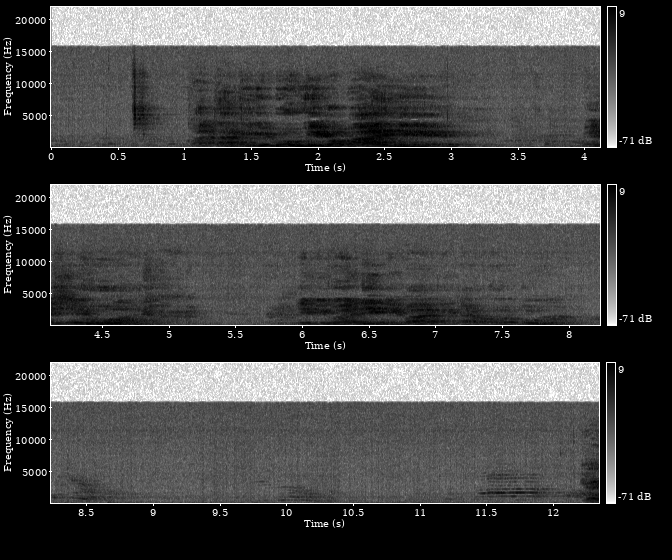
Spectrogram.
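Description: An elderly man speaks slowly into a microphone over loudspeakers in a large echoing hall.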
